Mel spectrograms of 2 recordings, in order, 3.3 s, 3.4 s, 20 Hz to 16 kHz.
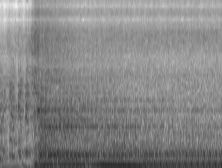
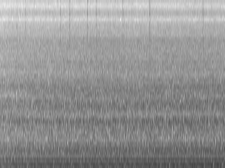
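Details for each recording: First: Gen1 Ford Raptor, 10 years old, 64,000 miles, after replacing bad spark plugs and rear coil pack that caused popping: engine catches after a short crank and settles into a steady, even idle, no popping or ticking left. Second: Gen1 Ford Raptor V8, 10 years old, 64,000 miles, no codes, ticking for a year and first thought to be a lifter: a steady idle with a light, fast tick of three or four a second from a coil pack arcing to ground.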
